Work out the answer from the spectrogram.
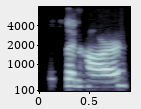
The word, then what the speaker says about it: Goldenhar: That's the right way to pronounce. Goldenhar, yeah.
